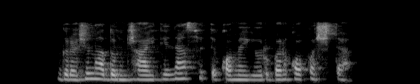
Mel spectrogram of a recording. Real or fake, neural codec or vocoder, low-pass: fake; vocoder, 22.05 kHz, 80 mel bands, HiFi-GAN; 7.2 kHz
